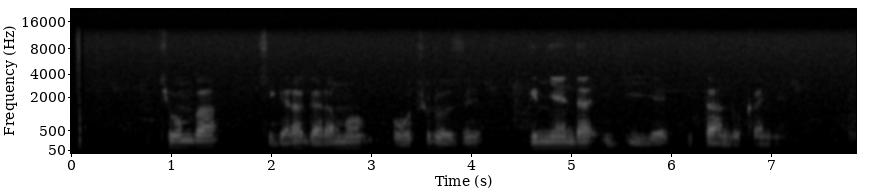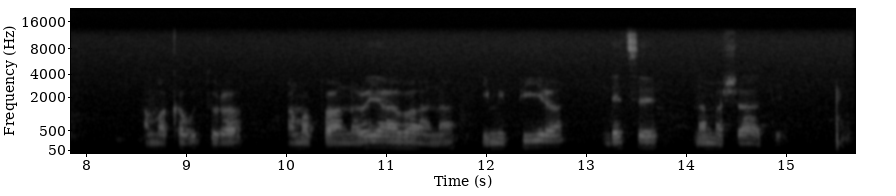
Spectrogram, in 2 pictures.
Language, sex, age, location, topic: Kinyarwanda, male, 18-24, Kigali, finance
